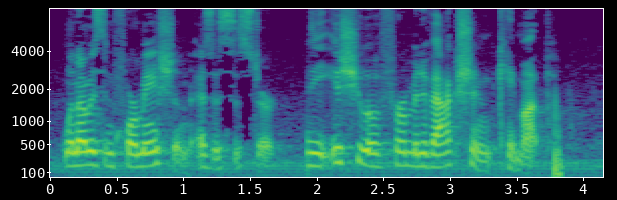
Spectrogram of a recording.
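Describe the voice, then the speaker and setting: The woman has a plain, everyday voice at medium pitch. Her intonation is lively and her pace moderate. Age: 50s. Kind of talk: interview answer.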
